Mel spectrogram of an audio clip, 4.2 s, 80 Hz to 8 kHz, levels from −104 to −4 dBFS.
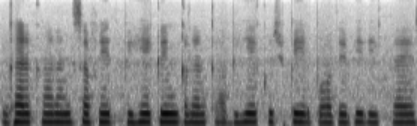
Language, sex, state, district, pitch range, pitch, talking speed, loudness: Hindi, female, Uttar Pradesh, Varanasi, 185-195 Hz, 190 Hz, 245 wpm, -18 LUFS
